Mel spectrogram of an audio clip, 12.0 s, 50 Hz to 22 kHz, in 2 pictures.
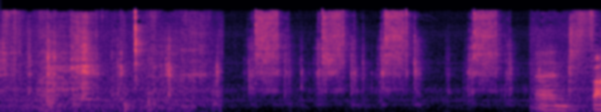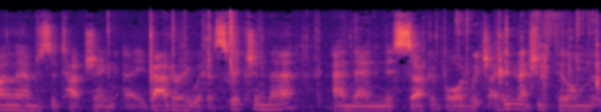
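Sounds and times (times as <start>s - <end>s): plastic parts scraping and clicking: 7.0s - 12.0s.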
